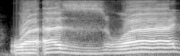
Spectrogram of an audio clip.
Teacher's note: mim mati bertemu dengan huruf wau maka ini kita namakan dengan hukum tajwid berupa izhar syafawi maka suara mimnya harus dibaca dengan jelas tidak boleh ditahan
